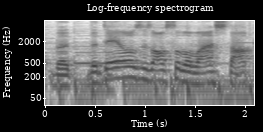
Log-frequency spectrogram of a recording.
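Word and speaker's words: Dalles: canyon with rapids and is pronounced like dales. All right, the the dales is also the last stop in Oregon Trail.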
